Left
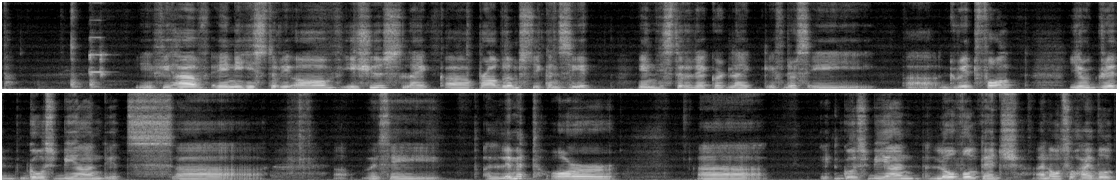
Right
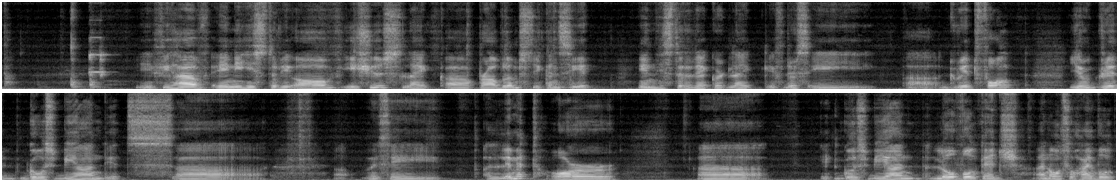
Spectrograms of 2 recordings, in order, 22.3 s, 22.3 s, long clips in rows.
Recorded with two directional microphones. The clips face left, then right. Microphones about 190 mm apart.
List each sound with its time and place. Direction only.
1.4 s speech: 40° left (ahead or behind)
14.8 s speech: 45° left (ahead or behind)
